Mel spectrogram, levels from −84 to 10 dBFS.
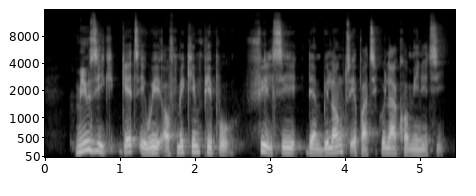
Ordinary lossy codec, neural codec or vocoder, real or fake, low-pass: none; none; real; 14.4 kHz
